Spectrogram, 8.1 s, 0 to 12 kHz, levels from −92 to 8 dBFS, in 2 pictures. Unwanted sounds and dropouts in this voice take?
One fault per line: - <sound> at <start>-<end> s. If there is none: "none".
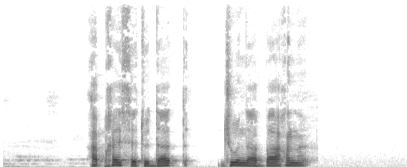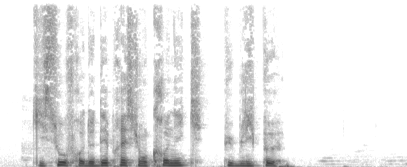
none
